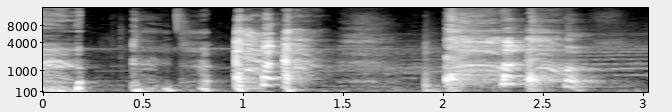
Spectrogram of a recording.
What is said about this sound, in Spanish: Pero, o sea, un laboratorio clínico tosiendo, eso es malo y casi me ahogo. O sea, fue como, o sea, como toser para adentro, que nadie lo mire raro, o toser pasito, no, no sé si usted le ha tocado, es como...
